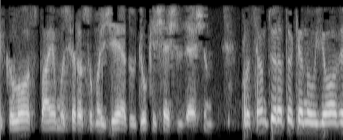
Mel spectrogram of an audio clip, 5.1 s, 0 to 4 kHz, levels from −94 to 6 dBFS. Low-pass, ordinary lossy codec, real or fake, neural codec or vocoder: 3.6 kHz; MP3, 16 kbps; real; none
